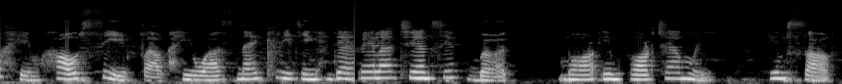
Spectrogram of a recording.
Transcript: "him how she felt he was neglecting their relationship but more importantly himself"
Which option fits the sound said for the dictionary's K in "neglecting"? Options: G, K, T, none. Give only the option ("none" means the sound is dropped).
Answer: none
